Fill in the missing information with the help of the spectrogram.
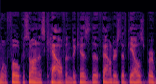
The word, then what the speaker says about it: Calvin: So a little bit later, not too much later, but in 1536, a man named John Calvin, and that's not how he actually pronounced or spelled his name. He was a French theologian. John Covan probably was the way he pronounced his name, authored the Institutes of the Christian Religion.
